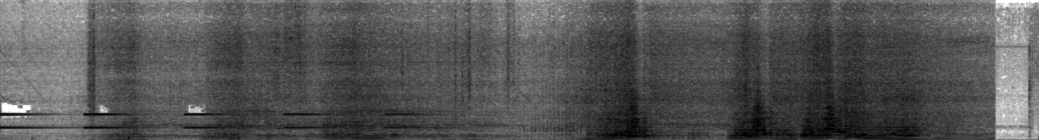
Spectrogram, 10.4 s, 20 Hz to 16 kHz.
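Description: A 2015 Mazda6 on all-season tires, in sport mode, accelerates hard around the tight IMI Motorsports Park track north of Denver. The engine climbs repeatedly through rising revs between upshifts, loud and close from inside the cabin, with no talk.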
